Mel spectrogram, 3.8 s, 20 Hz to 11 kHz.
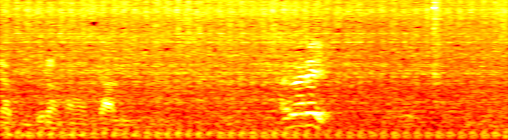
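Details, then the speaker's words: Yamaha Mio GT125 single-cylinder scooter just after rebuild with bored cylinder, new liner and Vario 125 FI piston, first start: steady low putter with even firing pulses, no knock or tapping; runs smooth and healthy. "cukup halus teman-teman ya cukup halus tidak"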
